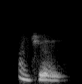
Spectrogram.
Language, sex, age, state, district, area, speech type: Punjabi, male, 18-30, Punjab, Mohali, rural, conversation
